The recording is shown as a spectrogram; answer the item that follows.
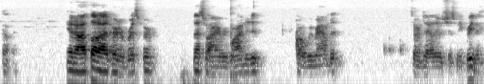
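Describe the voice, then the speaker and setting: A man leading a paranormal session, speaking casually and haltingly as he puts questions to a spirit. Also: deep voice, little pitch movement, a bit bright.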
